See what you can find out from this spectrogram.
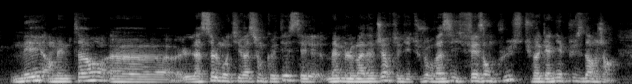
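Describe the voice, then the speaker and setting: A somewhat breathy male voice at medium pitch, fairly quick in pace, with ordinary pitch variation. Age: 20s. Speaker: web developer. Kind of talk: casual interview.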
